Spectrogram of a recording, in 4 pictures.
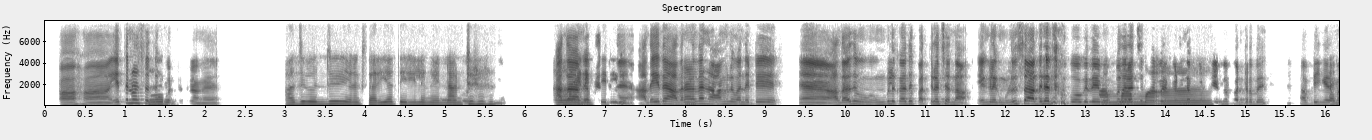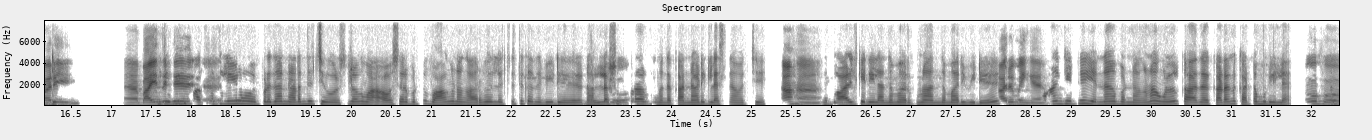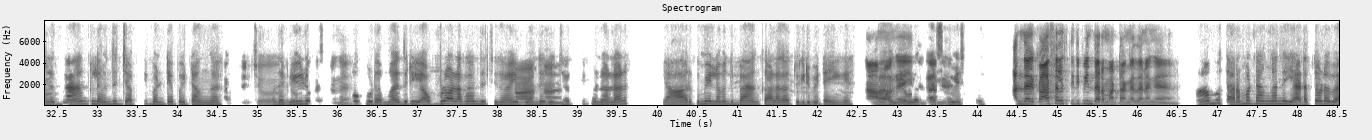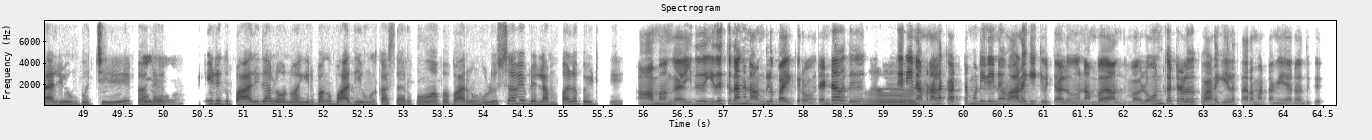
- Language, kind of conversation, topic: Tamil, podcast, வீடு வாங்கலாமா அல்லது வாடகை வீட்டிலேயே தொடரலாமா என்று முடிவெடுப்பது எப்படி?
- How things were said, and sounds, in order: laughing while speaking: "என்னான்ட்டு"; laughing while speaking: "அதுல தான்"; other background noise; other noise; horn; background speech; "பயப்பட்றோம்" said as "பயக்றோம்"; drawn out: "ஆ"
